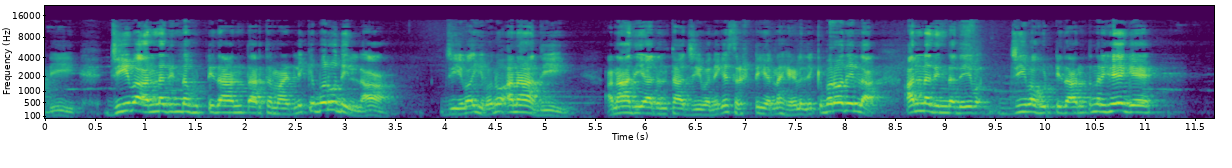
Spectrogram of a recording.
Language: Kannada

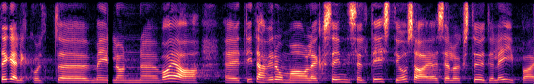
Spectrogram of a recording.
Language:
Estonian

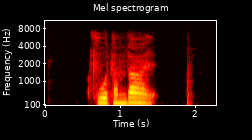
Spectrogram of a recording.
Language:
Thai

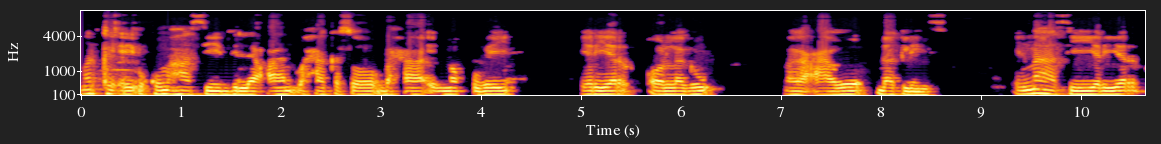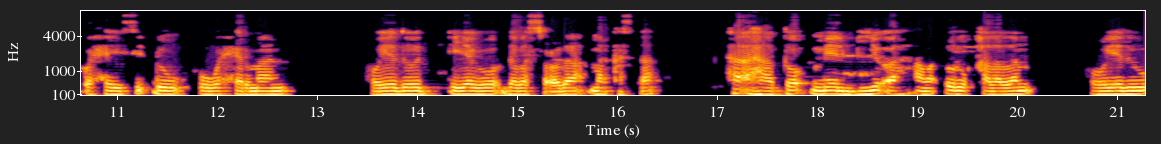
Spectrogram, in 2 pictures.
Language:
Somali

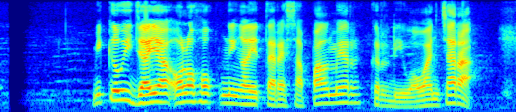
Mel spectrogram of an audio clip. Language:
Sundanese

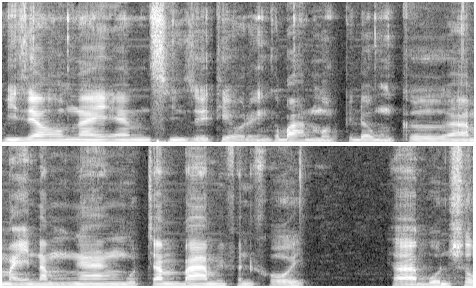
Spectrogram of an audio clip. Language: Vietnamese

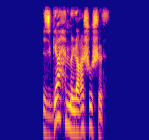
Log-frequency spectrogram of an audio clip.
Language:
Kabyle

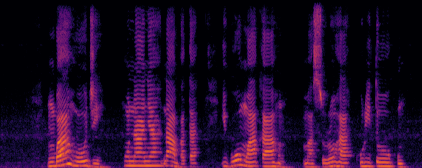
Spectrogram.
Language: Igbo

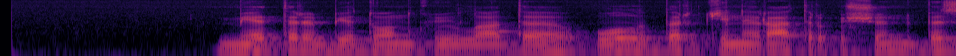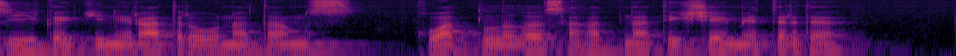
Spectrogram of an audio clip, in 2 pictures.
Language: Kazakh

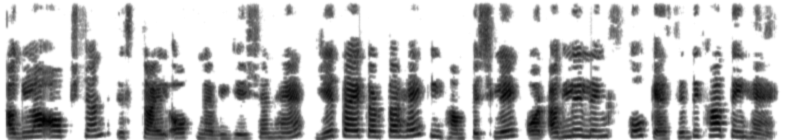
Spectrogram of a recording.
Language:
Hindi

